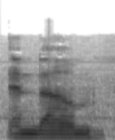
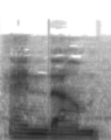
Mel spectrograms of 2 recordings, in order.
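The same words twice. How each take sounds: No difference in how they are said.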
